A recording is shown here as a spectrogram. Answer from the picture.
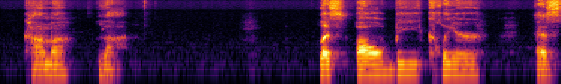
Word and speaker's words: Kamala: know say it properly um comma is the first part the last part is as you're singing La comma La let's all be clear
